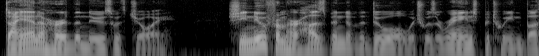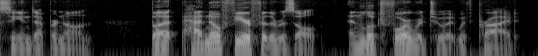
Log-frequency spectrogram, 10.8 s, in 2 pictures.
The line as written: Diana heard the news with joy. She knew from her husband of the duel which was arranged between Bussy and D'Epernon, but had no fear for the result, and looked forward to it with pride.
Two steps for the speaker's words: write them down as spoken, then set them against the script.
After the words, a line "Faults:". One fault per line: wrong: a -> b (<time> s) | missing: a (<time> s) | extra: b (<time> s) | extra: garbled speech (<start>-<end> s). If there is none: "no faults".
Diana heard the news with joy. She knew from her husband of the duel which was arranged between Bussy and D'Epernon, but had no fear for the result, and looked forward to it with pride.
Faults:
no faults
